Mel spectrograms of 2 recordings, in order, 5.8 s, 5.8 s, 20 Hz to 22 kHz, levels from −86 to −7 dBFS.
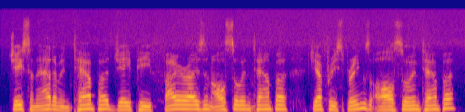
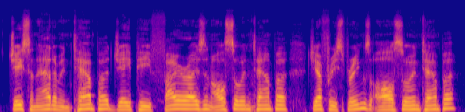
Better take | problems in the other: second | hiss; noticeable; throughout; 15 dB below the speech

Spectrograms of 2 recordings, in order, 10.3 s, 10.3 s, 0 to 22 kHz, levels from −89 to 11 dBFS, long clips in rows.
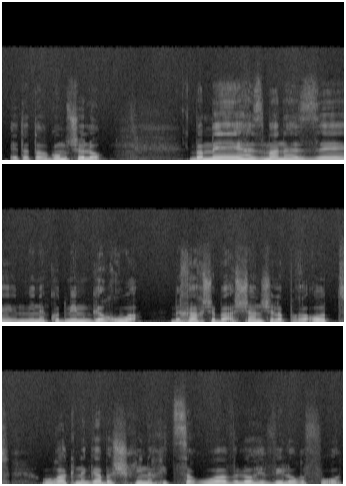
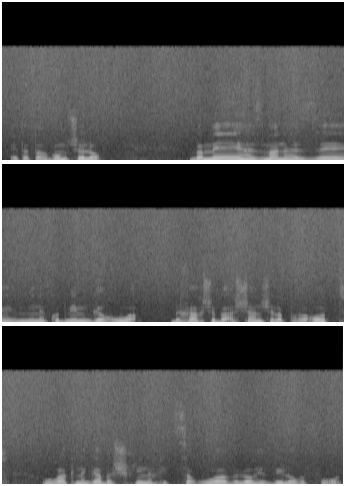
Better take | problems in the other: first | hiss; loud; throughout; 7 dB below the speech; faint in the first

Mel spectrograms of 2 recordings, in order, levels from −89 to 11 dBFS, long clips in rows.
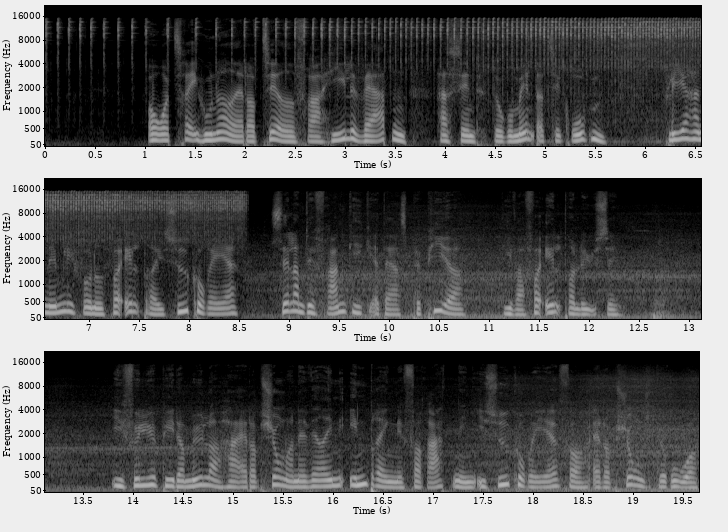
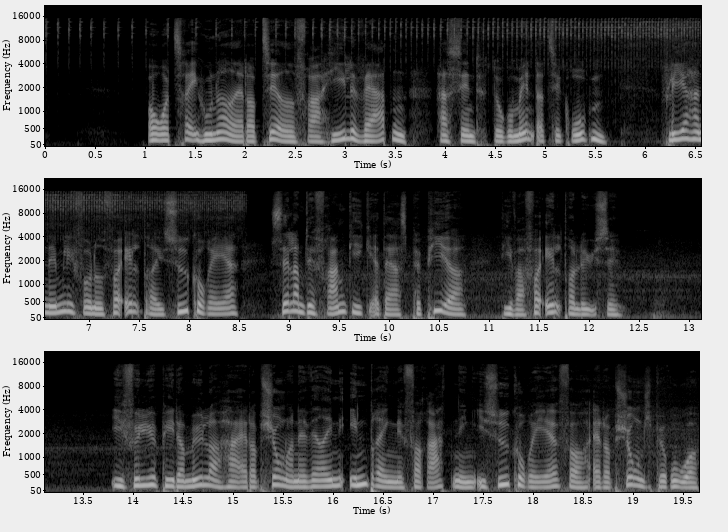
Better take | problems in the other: second | traffic noise; loud; throughout; 9 dB below the speech; faint in the second

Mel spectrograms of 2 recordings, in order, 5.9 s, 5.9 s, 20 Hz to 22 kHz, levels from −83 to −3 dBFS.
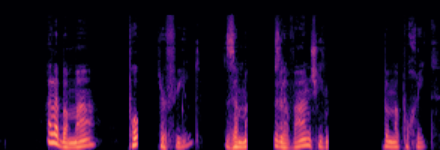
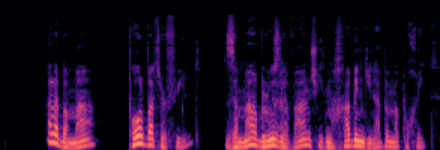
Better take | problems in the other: second | audio cutting out; at 2 s, at 3.5 s and at 4.5 s for 0.5 s

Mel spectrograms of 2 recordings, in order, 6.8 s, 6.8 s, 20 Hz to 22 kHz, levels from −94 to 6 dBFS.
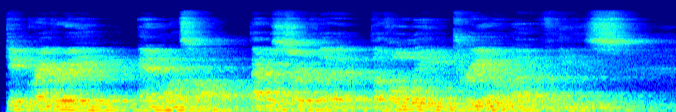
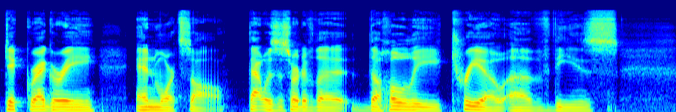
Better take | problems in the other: second | off-mic speech; far // room echo; strong; dies away in 2.1 s

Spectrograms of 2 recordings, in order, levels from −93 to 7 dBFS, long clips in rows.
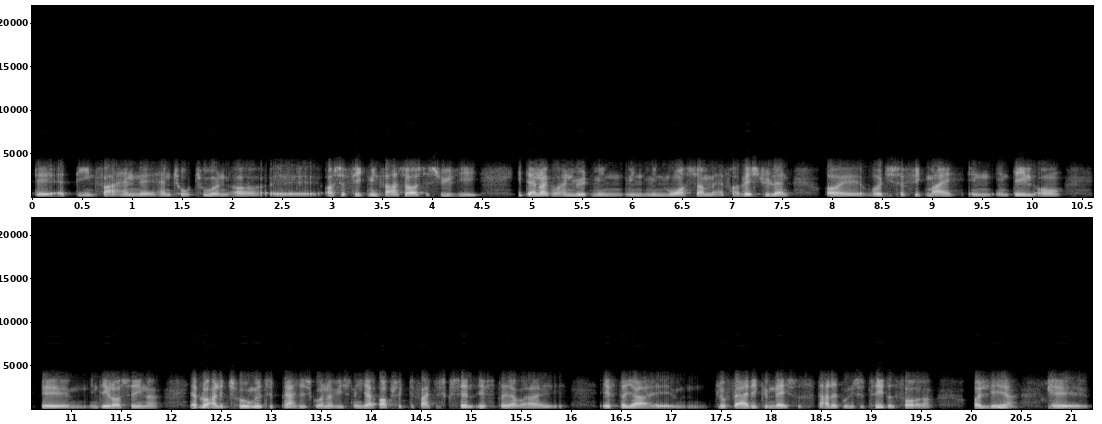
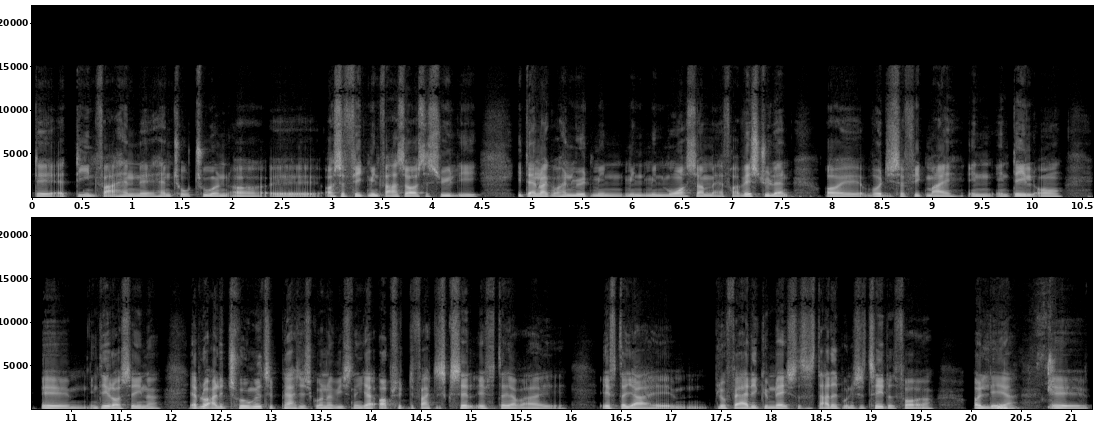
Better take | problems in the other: second | phone-call audio; nothing above 3.5 kHz

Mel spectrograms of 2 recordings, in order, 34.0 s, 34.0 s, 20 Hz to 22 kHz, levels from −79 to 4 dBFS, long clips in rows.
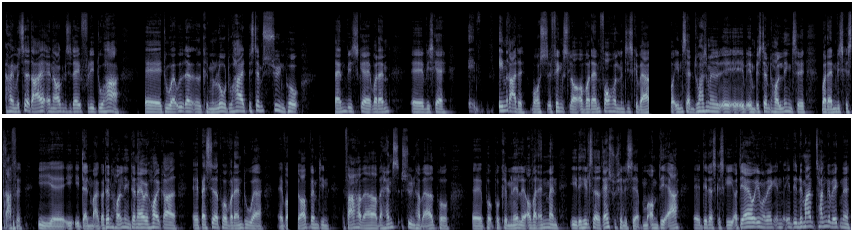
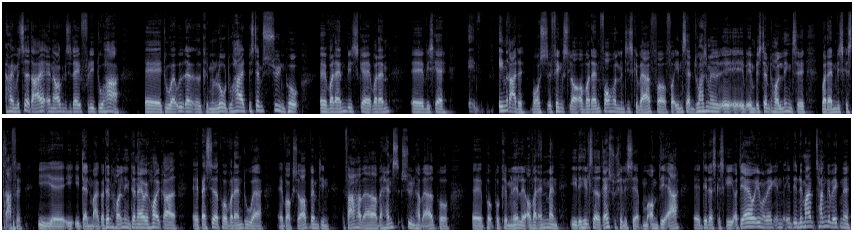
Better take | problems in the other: second | audio cutting out; at 6.5 s, at 13 s and at 23 s

